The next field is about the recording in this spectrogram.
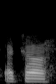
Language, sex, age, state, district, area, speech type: Dogri, male, 18-30, Jammu and Kashmir, Udhampur, rural, conversation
